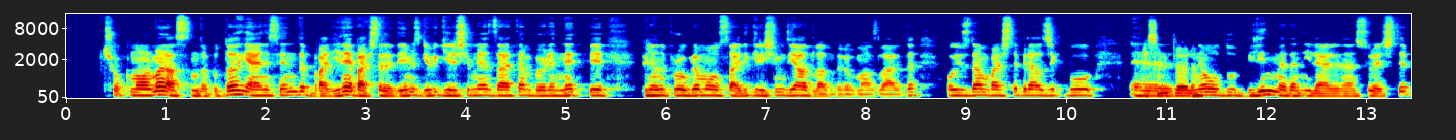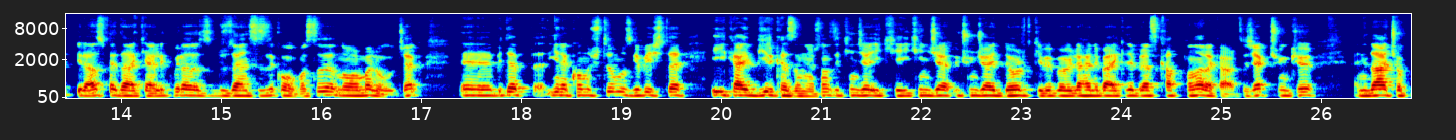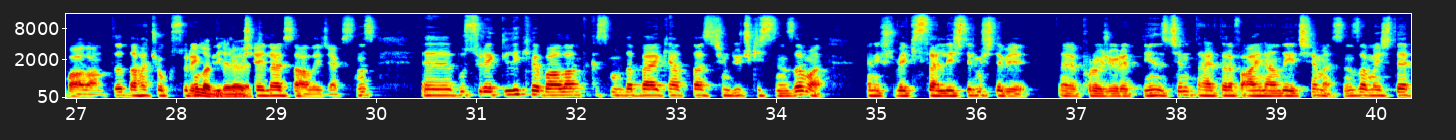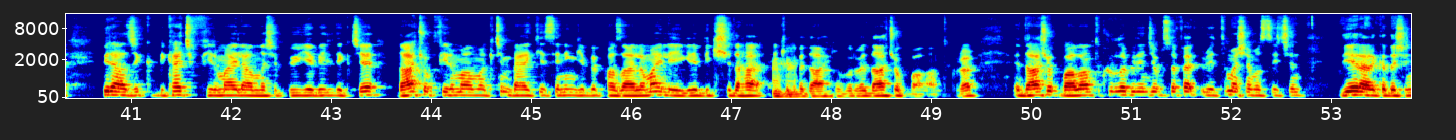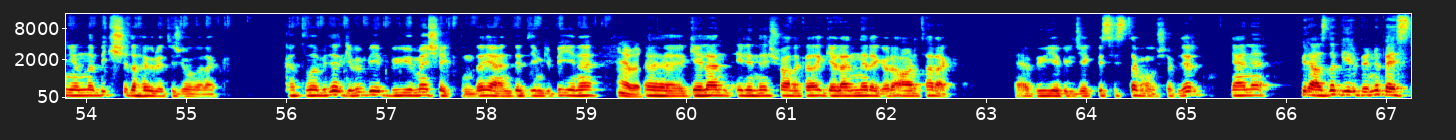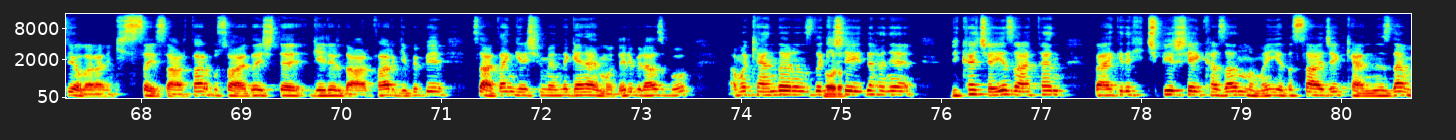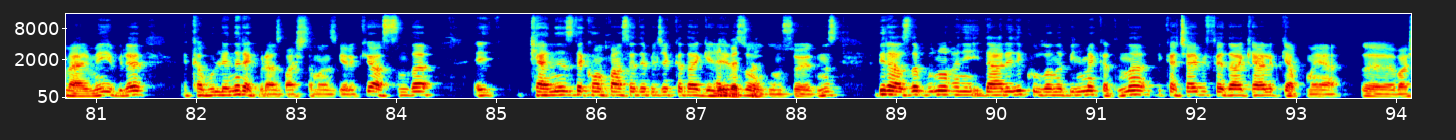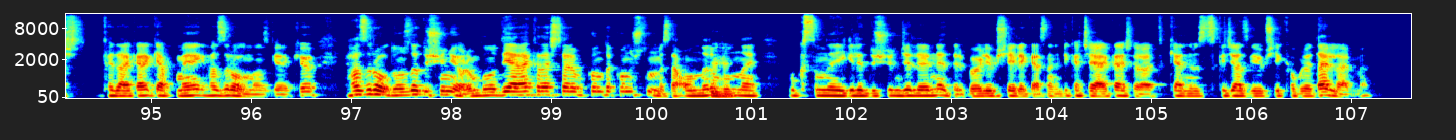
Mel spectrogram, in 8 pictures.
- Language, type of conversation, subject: Turkish, advice, Kaynakları işimde daha verimli kullanmak için ne yapmalıyım?
- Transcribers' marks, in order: other background noise; tapping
